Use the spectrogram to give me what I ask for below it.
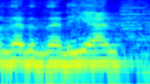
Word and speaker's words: Derderián: Mariana seguimos conversando con Mariana derderián así se pronuncia tu apellido Sí tal cual fíjate hay gente que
